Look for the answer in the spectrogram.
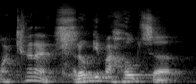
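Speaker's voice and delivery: usual speaking voice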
